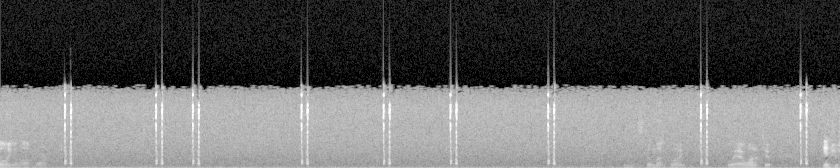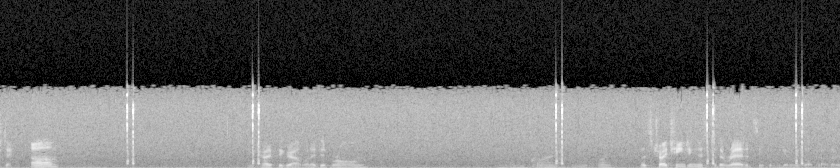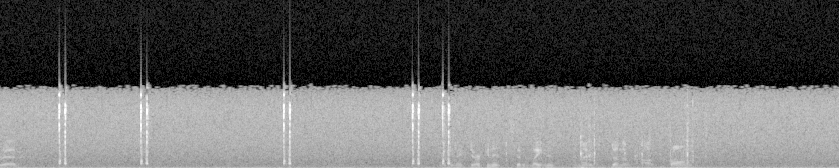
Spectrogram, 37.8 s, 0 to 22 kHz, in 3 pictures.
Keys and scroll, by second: 33.6-36.1 typing.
